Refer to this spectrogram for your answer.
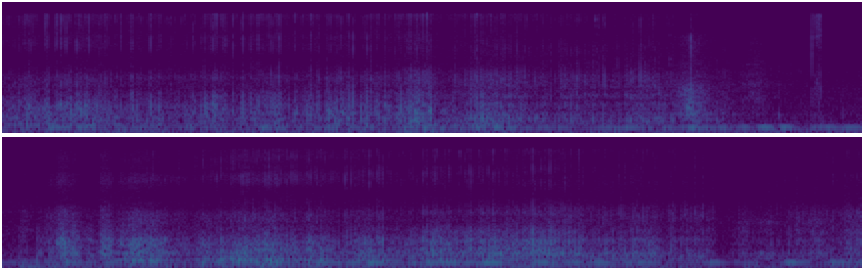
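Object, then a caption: Foam microphone windscreen. Long bare nails slowly scratch and tap the top of a round grey foam windscreen covering a mounted microphone. The result is a soft, continuous rustling scrape with occasional faint taps over a steady low hum.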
